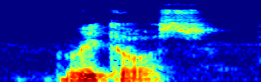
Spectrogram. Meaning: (noun) 1. The act of seeking assistance or advice 2. The use of (someone or something) as a source of help in a difficult situation
- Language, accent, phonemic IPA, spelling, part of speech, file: English, Southern England, /ɹɪˈkɔːs/, recourse, noun / verb, LL-Q1860 (eng)-recourse.wav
